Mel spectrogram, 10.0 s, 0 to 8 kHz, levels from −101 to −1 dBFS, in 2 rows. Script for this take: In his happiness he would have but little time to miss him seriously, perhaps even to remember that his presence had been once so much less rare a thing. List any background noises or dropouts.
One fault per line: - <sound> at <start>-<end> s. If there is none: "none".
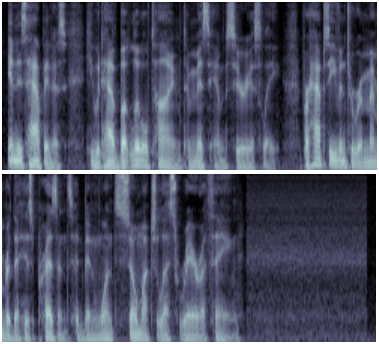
none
